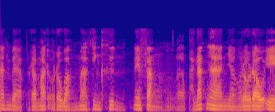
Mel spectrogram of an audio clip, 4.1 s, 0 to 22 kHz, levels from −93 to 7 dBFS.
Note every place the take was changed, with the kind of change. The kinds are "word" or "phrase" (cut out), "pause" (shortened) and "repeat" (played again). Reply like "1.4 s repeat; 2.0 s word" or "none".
1.9 s pause

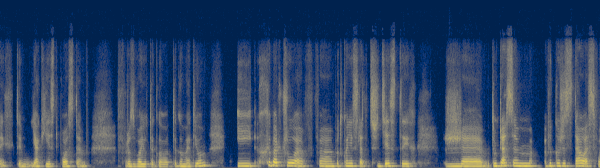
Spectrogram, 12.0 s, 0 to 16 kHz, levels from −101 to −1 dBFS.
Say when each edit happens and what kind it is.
none

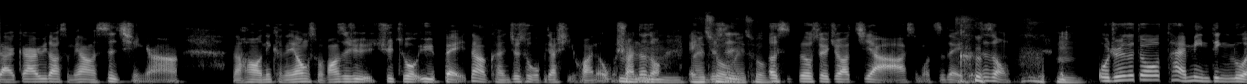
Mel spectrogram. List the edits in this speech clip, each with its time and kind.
10.5 s pause

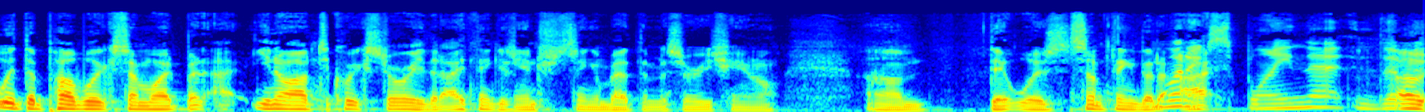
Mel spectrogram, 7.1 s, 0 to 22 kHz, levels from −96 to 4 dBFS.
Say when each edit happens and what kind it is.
1.6 s word; 2.6 s word; 5.4 s word

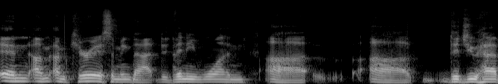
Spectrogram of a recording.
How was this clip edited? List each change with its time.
1.3 s word; 1.7 s phrase; 2.6 s pause

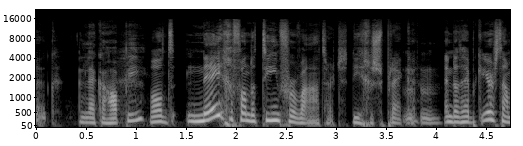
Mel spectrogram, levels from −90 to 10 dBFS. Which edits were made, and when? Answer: none

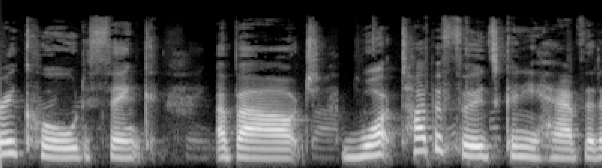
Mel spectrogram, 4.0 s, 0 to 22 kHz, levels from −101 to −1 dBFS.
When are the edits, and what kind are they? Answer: 2.2 s pause

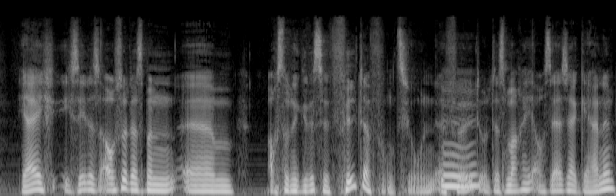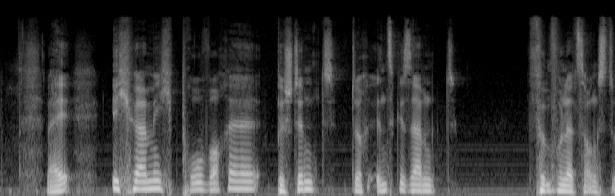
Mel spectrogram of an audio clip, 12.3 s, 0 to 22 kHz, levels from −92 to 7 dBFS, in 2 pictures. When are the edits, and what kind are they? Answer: 2.4 s pause; 8.8 s pause

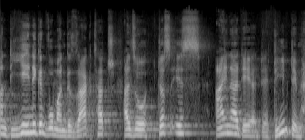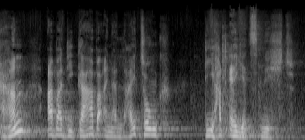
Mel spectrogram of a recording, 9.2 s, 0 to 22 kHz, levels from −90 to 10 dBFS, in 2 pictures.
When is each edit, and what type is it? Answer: 1.8 s pause; 3.6 s word

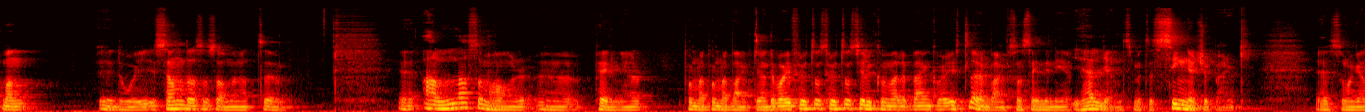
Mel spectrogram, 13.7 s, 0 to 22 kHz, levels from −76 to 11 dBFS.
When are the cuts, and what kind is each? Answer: 7.1 s repeat; 8.2 s repeat; 10.7 s word

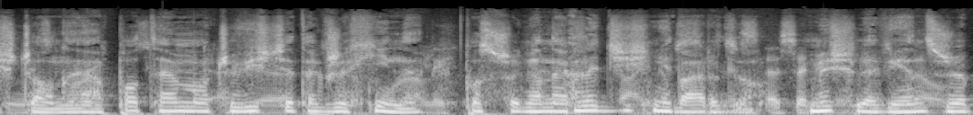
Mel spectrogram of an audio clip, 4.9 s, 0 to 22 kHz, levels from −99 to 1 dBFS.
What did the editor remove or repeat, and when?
2.3 s phrase; 2.8 s phrase; 3.4 s word

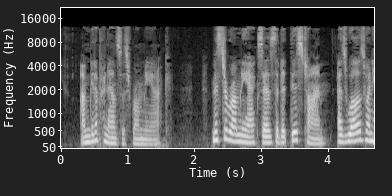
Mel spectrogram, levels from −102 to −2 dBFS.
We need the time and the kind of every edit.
none

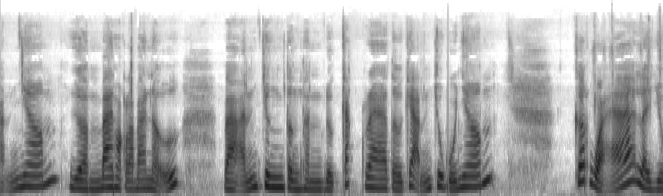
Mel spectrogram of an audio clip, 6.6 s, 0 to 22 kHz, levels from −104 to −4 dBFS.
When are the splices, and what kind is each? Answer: 1.1 s word; 2.8 s word; 3.2 s word

